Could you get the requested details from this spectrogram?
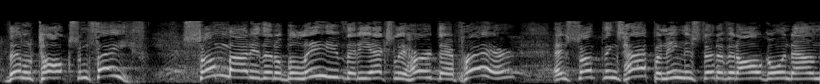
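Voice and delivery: high, ringing sermon delivery; rally them to talk faith; preaching at full force. Acted. Preacher calling the church to be salt of the earth, full force.

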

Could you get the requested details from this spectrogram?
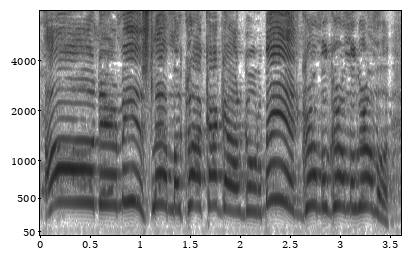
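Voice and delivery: high, fast fussy exclamation; hammed-up flustered complainer; fussy old fusspot. Imitating fussy viewer at bedtime.

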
